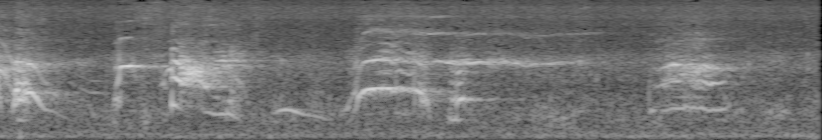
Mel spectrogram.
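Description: Children's high-pitched calls and squeals: several short cries, one after another, some rising and falling in pitch.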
